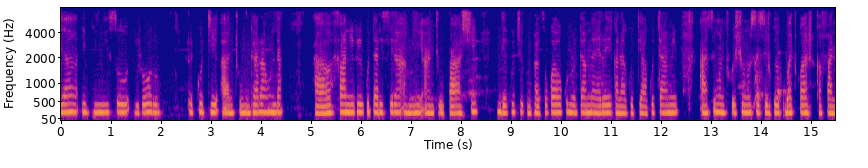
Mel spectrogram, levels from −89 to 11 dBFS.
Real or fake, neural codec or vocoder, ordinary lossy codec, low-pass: real; none; Opus, 16 kbps; 7.2 kHz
